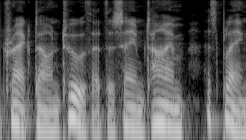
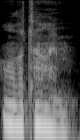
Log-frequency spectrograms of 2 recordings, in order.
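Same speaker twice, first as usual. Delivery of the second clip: a touch of longing, understated; wistful; 2 semitones higher than usual. Acted. Jack admits to Hiccup he misses home, wistful. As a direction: let the homesickness slip through. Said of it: "He couldn't stop how wistful he sounded".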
